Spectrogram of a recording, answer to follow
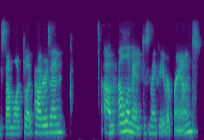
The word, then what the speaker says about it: LMNT: waiting until the end element is e-l-m-n-t it's l-m-n-t and you pronounce it element but it's just l-m-n-t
